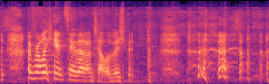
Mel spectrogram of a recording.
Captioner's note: laughter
